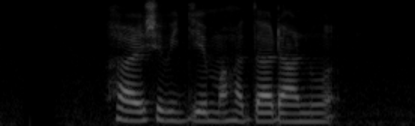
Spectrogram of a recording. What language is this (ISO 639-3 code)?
sin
